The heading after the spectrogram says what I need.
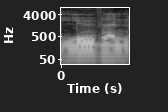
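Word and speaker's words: Leuven: seminar in June uh it's actually lven and it's in June and apparently I've been pronouncing it very well lven there you go get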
